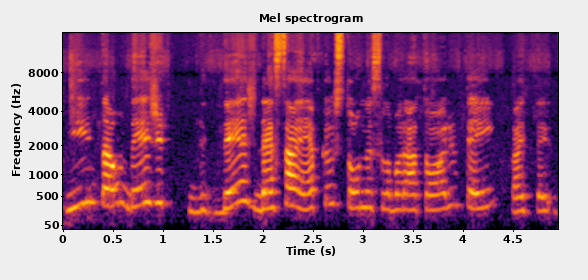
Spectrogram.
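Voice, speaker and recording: A woman's voice: high-pitched, moderate pace, sharp tone, low-quality recording. A woman with a Brazilian Portuguese accent, a guest biologist, earnestly recounting her career with frequent restarts. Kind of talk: conversational talk about her career.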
